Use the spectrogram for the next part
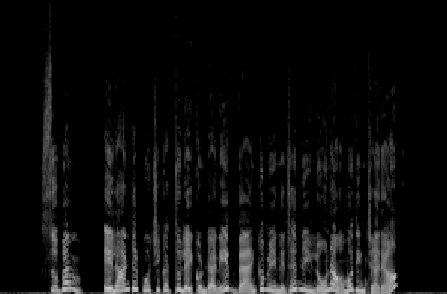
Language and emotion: Telugu, surprised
